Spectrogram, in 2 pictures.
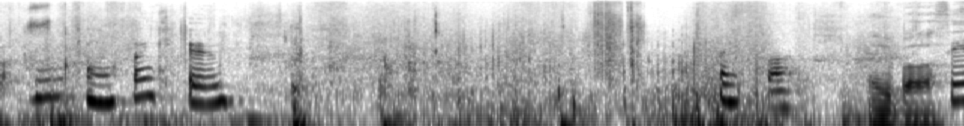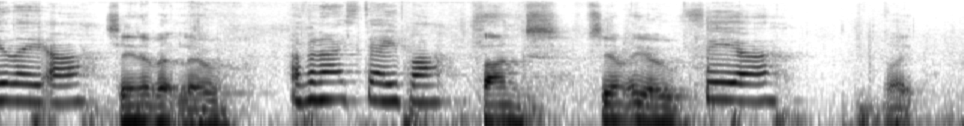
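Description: A young woman talks loudly and excitedly nearby.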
